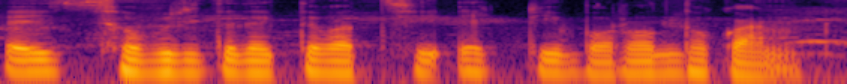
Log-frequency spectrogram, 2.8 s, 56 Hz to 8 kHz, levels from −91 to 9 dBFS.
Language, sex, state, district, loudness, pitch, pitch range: Bengali, male, West Bengal, Cooch Behar, -18 LUFS, 115 Hz, 110-120 Hz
